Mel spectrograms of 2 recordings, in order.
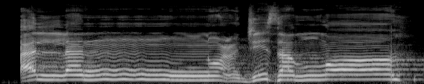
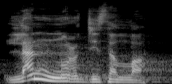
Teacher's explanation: ال میں غنہ نہیں کریں گے، لن میں غنہ کریں گے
